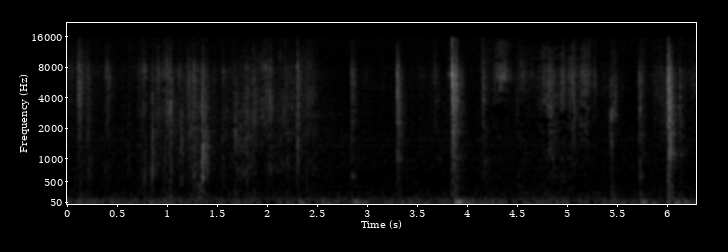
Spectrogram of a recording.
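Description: Paper, cardstock and a clear plastic embossing folder being handled and set down on a craft desk: light rustling with scattered taps, the sharpest about four seconds in.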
